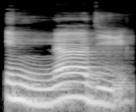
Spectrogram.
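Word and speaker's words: النادي: I don't pronounce the il, right? I replace the il sound with in. So this would be in, and then nadi, innadi, which means the gem, innadi.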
